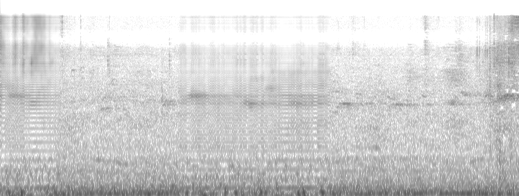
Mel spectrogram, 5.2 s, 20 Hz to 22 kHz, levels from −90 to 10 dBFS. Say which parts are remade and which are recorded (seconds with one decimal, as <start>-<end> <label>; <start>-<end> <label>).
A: 0.0-0.6 remade; 0.6-1.8 recorded; 1.8-3.3 remade; 3.3-5.2 recorded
